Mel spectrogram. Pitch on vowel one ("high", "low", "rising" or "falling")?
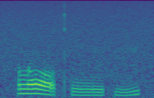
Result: falling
